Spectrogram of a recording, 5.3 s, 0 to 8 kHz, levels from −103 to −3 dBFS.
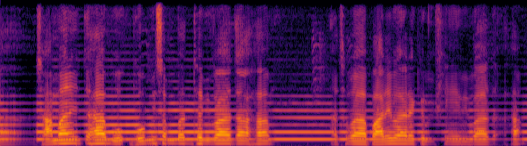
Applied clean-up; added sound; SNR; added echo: neural mask model RNNoise.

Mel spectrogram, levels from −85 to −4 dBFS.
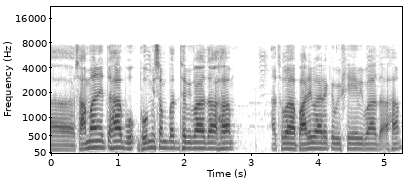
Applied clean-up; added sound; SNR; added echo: none; none; none; none.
